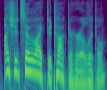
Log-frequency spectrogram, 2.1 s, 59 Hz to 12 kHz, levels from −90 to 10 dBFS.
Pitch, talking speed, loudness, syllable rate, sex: 125 Hz, 280 wpm, -17 LUFS, 5.6 syllables/s, male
